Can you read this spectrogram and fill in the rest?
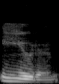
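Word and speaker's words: Eiyuden: I believe it's just I believe it's just euden euden Chronicles 100 Heroes oy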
